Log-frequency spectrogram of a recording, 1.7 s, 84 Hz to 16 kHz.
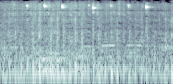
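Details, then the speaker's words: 9 kg Fanfila twin-tub washing machine spin dryer running: sharp high squeaks, about five a second, over a low spinning rumble; worn spin-dryer shaft seal turning with the shaft, also leaking water; seal to be replaced. "Nah, begitu suaranya sangat berisik dan itu terlihat ikut berputar. Bocor airnya juga dan bikin berisik."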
